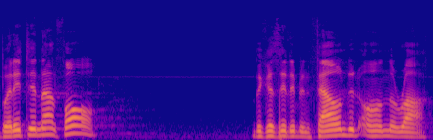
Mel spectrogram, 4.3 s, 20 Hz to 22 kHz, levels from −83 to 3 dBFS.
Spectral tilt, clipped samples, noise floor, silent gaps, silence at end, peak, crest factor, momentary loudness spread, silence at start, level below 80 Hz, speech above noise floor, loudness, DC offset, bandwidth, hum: -7 dB/octave; under 0.1%; -68 dBFS; none; 0.05 s; -6 dBFS; 20 dB; 7 LU; 0 s; -68 dBFS; 42 dB; -27 LUFS; under 0.1%; 12.5 kHz; none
